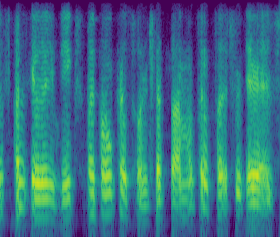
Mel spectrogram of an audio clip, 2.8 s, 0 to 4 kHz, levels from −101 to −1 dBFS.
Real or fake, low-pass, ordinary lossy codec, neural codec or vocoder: fake; 3.6 kHz; Opus, 32 kbps; codec, 16 kHz in and 24 kHz out, 0.6 kbps, FireRedTTS-2 codec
